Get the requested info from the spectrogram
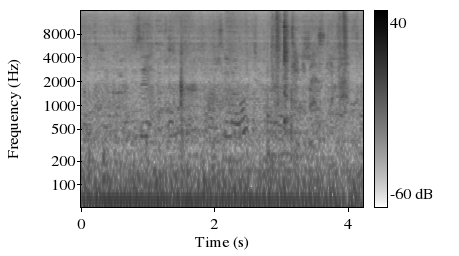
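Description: Steady low rumble from a passenger ferry's engines heard inside the cabin, under indistinct voices of people nearby.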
